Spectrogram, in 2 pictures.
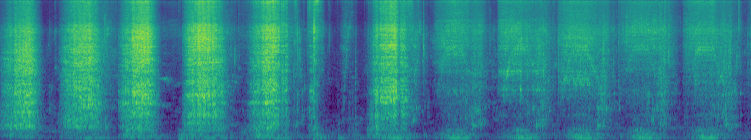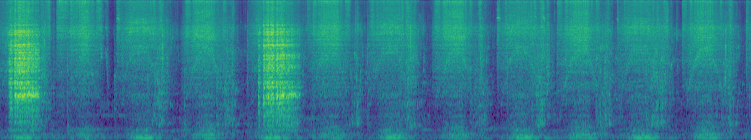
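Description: Washing machine running its wash cycle. About once a second the drive reverses, and each stroke comes as a swishing, rasping burst over a low thud. The strokes are loudest in the first few seconds, and the rasp is the noise the machine is being opened up to fix.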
